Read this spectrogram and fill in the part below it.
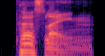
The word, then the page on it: purslane: British English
